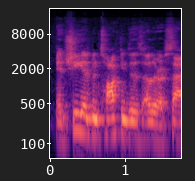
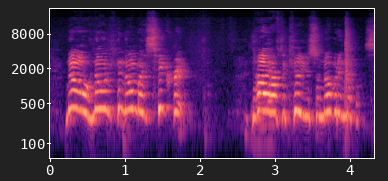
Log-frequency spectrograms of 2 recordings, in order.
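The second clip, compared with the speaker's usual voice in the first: high-pitched, loud squeaking voice; 8 dB louder than usual. Describing a masked villain's real voice under the mask: Mickey Mouse voice. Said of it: "He actually talks like Mickey".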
